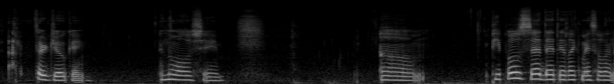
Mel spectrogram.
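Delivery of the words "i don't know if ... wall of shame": usual speaking voice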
